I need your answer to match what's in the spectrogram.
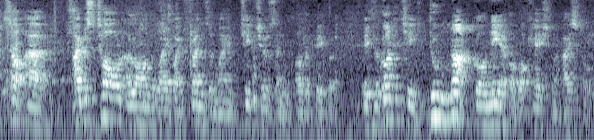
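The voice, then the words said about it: Irish brogue accent. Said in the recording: “your foreignism, your accent, you know, your brogue ... I'm Irish ... sound like Barry Fitzgerald or Maureen O'Hara”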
